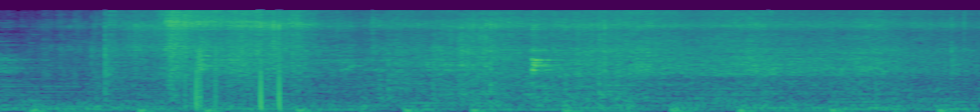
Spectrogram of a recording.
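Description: Stuffed pomfret fries in a pan right after being flipped, with a steady close sizzle, a cluster of quick clacking spatula taps early on and a hissing spit partway through.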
